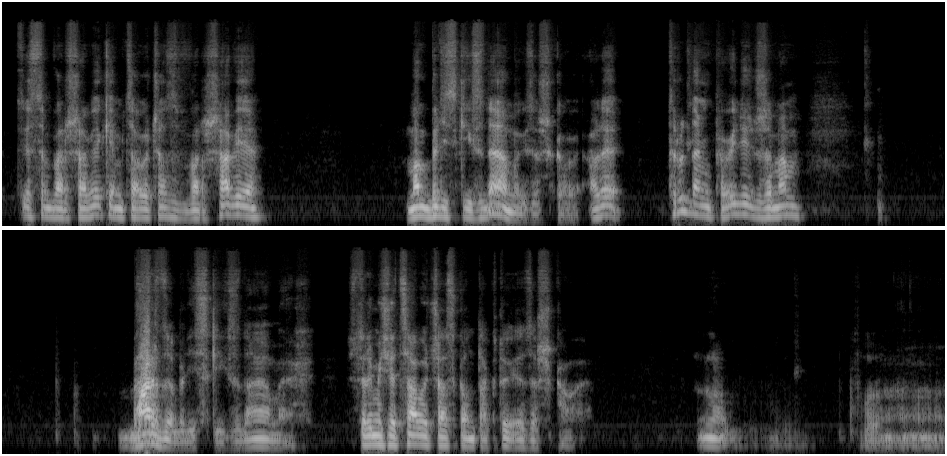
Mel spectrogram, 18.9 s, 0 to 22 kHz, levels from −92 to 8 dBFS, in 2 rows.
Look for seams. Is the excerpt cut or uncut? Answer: cut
